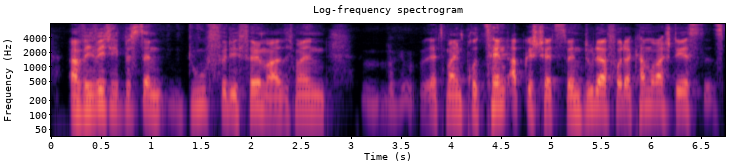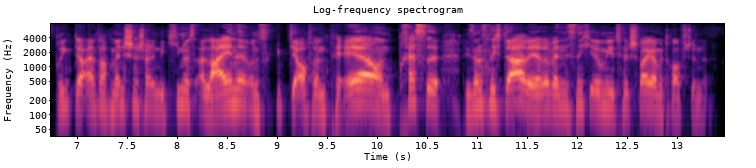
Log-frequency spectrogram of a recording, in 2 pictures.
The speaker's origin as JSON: {"language": "German", "country": "Germany", "said": "als Deutscher"}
